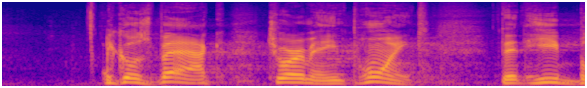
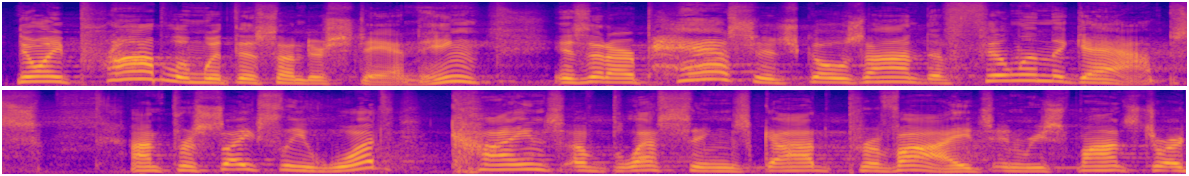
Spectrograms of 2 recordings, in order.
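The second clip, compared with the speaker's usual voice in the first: ordinary talk, nothing marked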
